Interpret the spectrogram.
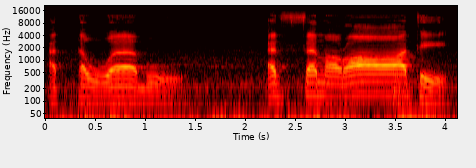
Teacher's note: Cara bacanya dengan mengidghamkan atau mentasydidkan ke dalam huruf hijaiyah, sehingga alif lam tidak dibaca meskipun tulisannya ada.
